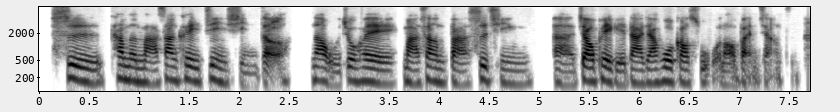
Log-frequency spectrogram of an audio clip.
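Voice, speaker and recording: A woman speaks with a Taiwanese accent. Her pitch is very deep and low, and her intonation stays fairly even. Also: moderate pace, big swings in loudness. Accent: Taiwanese Mandarin. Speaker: remote worker in digital marketing. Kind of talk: interview.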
